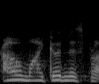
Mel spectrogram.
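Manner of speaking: put-on high, excited South African accent. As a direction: imitate a hyped South African gym bro. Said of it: "I don't know what his accent is".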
